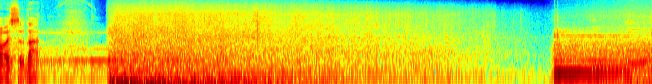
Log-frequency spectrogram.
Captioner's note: boat engine revving; gentle music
